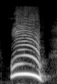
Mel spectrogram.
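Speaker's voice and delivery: high, loud "woo"; excited whoop. Real, not acted. Host thrilled about the knife design, excited whoop. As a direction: let out a sudden high whoop.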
